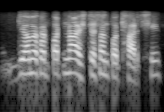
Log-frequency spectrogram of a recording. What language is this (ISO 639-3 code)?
mai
